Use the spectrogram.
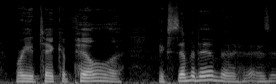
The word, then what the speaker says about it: Axitinib: or frontline treatment, where you take a pill, Exhibitive. How do you pronounce that, doctor, exactly? Axitinib.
